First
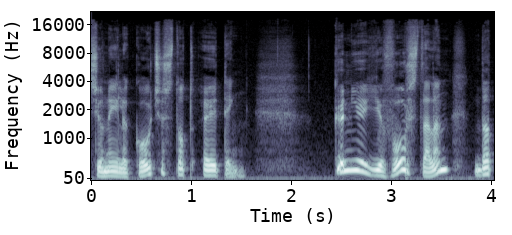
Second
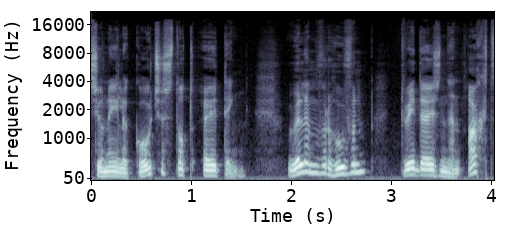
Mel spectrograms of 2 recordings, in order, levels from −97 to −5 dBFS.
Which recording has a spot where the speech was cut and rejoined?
second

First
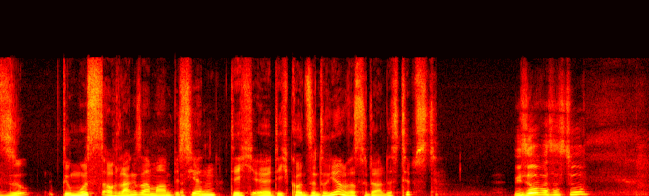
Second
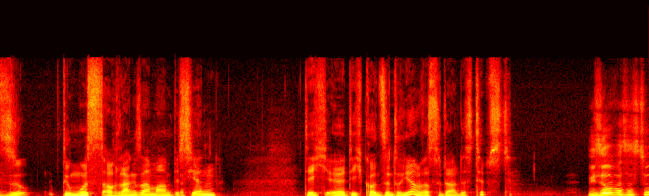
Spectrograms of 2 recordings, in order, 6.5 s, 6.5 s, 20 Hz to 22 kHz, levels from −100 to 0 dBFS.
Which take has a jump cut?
first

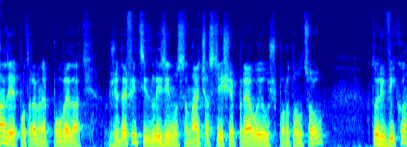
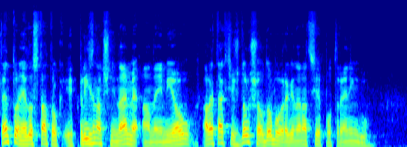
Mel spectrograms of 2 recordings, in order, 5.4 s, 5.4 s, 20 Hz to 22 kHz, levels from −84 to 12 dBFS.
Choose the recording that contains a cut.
second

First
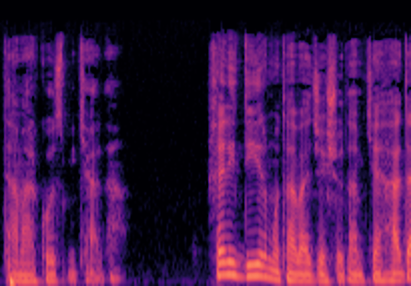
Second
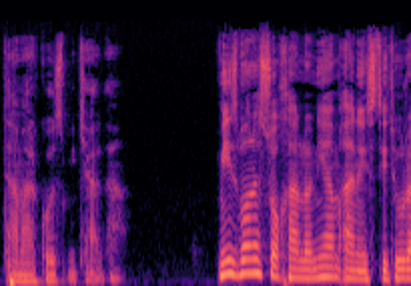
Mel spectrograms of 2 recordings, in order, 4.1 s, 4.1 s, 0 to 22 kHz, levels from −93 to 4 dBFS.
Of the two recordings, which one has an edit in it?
first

